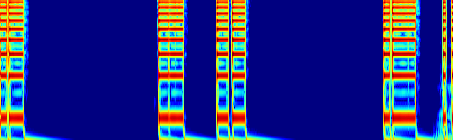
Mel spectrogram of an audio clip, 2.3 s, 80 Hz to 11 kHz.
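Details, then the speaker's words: Gas detector piezo buzzer at level 2, sensor detecting toxic gas: quick mid-pitched paired beeps, faster than the single beep of level 1. "Nah, ini memasuki ee level kedua di mana tugas ee sentugas di sini mendeteksi bahwa sudah ee beracun. Nah, untuknya sendiri itu berbeda dengan ee pertama atau level. Nah, beda dia ee level agak lebih cepat."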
